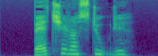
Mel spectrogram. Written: bachelorstudium

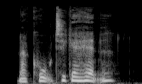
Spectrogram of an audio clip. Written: NARKOTIKAHANDEL

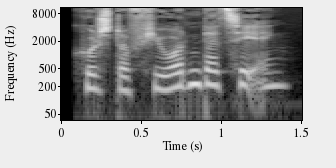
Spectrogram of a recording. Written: kulstof 14-datering

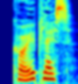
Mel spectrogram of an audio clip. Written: køjeplads

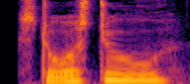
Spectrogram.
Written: storstue

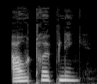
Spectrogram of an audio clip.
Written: afdrypning

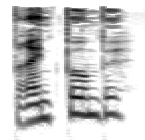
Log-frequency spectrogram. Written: brintbombe

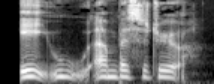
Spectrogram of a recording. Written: EU-ambassadør

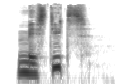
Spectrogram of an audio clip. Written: mestiz

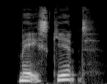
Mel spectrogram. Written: mag.scient.

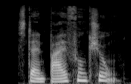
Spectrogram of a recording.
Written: standbyfunktion

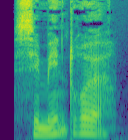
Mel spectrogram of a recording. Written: cementrør

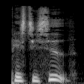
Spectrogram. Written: PESTICIDER

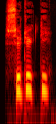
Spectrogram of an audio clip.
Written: sødygtig

